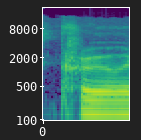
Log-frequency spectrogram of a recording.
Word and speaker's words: Krewe: His crew in New Orleans, they were what were they called? The Crew of Destruction, but it was spelled like Mardi Gras Crew with KREWE.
